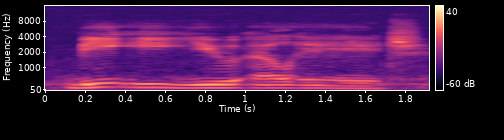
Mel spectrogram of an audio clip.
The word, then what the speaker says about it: Beulah: I can either take Lake Ridge Drive or Pitt Road, I'll show you on the map here, to, I can't even pronounce the road. B-E-U-L-A-H, Beulah Church Drive.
